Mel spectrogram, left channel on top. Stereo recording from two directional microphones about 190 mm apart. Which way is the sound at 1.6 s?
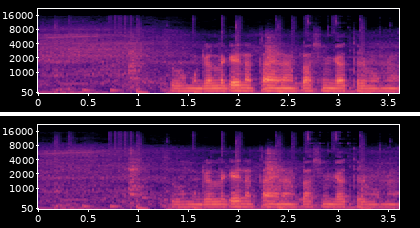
25° left (ahead or behind).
